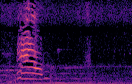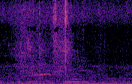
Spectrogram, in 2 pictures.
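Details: Bengal cat in hot weather giving one short meow, a rising then falling harmonic-rich cry lasting about half a second, followed by quiet background hum and a few faint clicks.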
